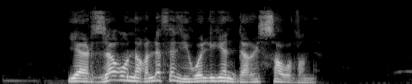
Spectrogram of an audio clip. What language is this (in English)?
Kabyle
